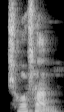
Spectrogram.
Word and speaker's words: শ্মশান: শ্মশান শব্দটির শুদ্ধ উচ্চারণ কোনটি? শ্মশান।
